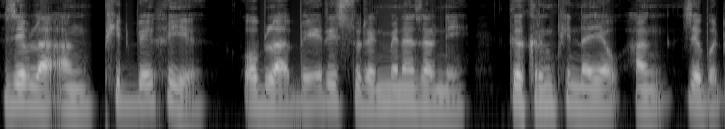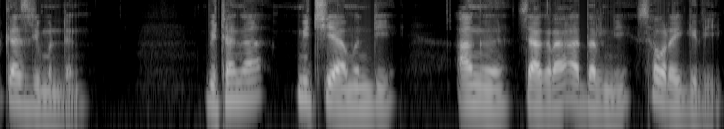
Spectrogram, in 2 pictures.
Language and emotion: Bodo, sad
